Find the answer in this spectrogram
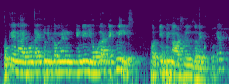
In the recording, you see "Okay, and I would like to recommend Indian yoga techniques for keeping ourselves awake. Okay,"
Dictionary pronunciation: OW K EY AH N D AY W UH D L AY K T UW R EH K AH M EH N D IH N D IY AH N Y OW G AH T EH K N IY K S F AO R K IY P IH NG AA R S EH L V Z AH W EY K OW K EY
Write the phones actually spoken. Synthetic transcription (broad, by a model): OW K EY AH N AY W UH D L AY K T UW R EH K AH M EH N D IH N D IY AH N Y OW G AH T EH K N IY K S F AO R K IY P IH NG AA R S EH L Z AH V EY OW K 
